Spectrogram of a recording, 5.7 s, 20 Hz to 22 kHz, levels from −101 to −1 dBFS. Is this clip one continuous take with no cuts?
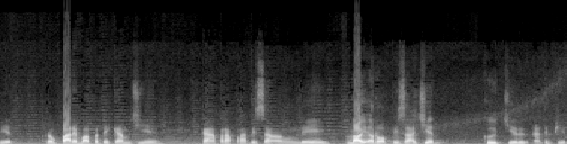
no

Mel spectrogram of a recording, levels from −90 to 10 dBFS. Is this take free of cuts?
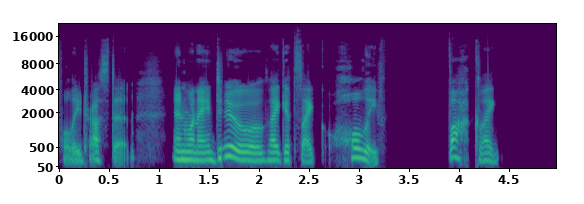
yes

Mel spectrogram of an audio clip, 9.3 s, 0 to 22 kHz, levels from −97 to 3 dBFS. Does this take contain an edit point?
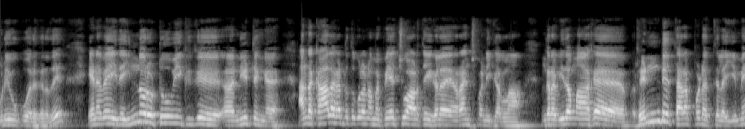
no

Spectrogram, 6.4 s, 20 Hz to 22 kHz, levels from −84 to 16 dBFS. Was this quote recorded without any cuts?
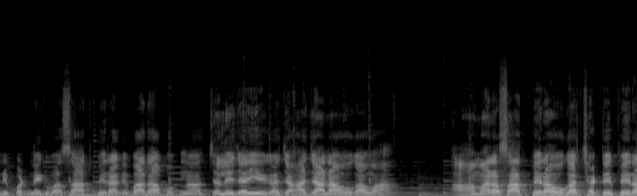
yes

